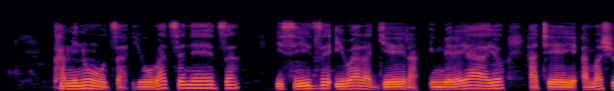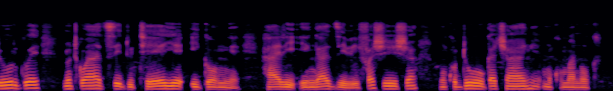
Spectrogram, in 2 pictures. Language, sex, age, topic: Rundi, female, 25-35, education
